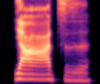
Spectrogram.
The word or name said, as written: 压制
